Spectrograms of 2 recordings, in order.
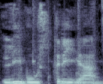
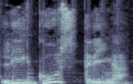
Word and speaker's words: ligustrina: esto que está acá no se llama libustrina se llama ligustrina porque viene de una plantita que es el ligustro ahora esto que usas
